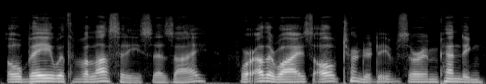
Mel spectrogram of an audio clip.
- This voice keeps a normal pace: No, slow, 125 wpm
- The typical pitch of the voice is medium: No, low, 120 Hz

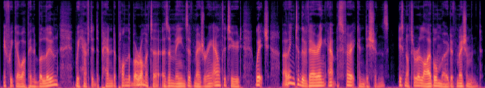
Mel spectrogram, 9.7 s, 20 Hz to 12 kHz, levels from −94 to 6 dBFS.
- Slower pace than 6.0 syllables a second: No, 6.7 syllables/s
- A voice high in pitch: No, low, 105 Hz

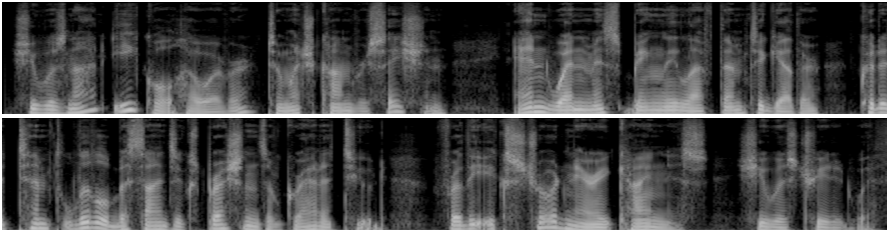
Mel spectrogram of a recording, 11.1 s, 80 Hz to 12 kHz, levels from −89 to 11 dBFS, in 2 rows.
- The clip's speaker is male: Yes, male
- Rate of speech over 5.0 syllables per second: Yes, 5.5 syllables/s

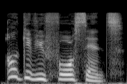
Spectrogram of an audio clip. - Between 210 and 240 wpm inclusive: Yes, fast, 235 wpm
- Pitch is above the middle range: Yes, high, 235 Hz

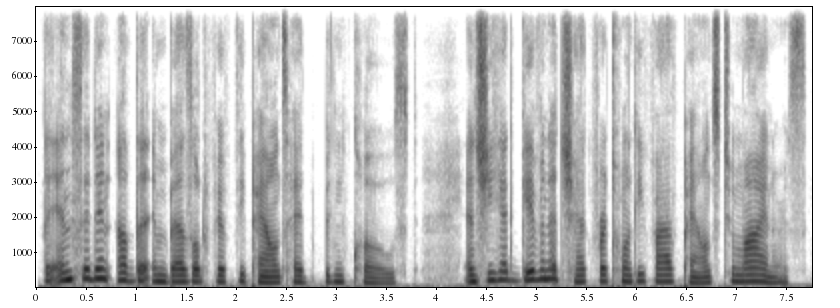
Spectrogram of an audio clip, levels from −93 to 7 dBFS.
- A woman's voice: Yes, female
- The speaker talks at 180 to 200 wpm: No, average, 170 wpm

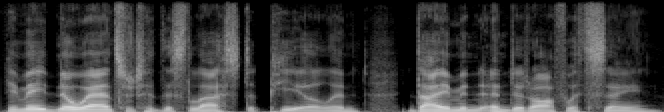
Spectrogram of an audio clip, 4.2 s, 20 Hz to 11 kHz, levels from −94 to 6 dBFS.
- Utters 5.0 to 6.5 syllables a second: No, 4.8 syllables/s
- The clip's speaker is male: Yes, male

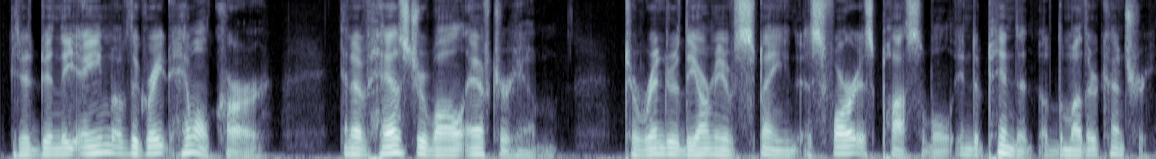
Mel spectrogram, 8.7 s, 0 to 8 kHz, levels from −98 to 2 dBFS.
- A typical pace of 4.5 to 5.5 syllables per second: No, 5.8 syllables/s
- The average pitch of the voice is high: No, very low, 95 Hz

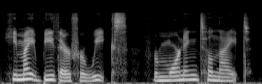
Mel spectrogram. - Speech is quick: Yes, fast, 230 wpm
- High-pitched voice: Yes, high, 195 Hz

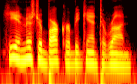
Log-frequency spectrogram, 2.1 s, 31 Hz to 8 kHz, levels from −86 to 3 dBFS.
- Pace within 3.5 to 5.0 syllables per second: Yes, 4.7 syllables/s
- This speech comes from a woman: No, male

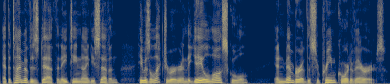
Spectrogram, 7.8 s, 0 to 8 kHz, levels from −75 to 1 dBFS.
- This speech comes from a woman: No, male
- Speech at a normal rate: No, fast, 210 wpm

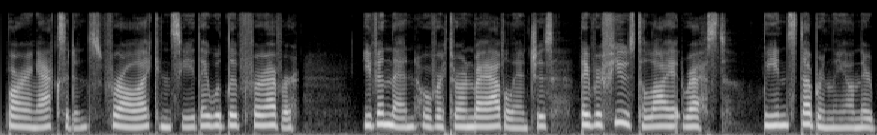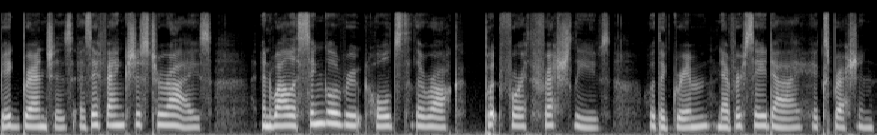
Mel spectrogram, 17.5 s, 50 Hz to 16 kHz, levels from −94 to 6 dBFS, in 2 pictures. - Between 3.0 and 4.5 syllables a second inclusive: No, 5.1 syllables/s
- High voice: Yes, high, 225 Hz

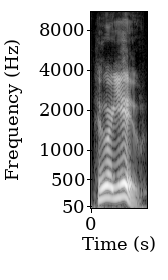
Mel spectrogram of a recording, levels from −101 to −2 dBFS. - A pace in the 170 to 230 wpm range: No, fast, 255 wpm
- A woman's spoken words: No, male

